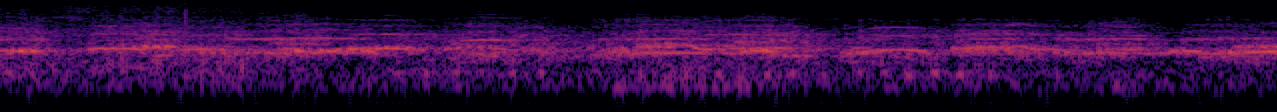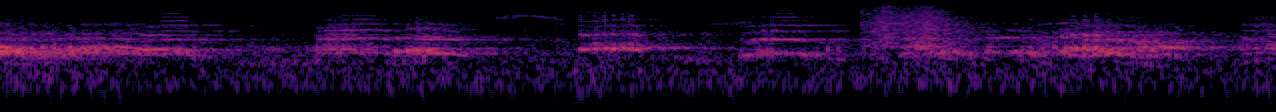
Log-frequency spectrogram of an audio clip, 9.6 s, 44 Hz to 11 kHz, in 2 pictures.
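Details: About 200 Eurasian common cranes arriving and resting at the stork centre in Racconigi, Italy. The flock keeps up a dense chorus of overlapping trumpeting, rolling calls with no break.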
